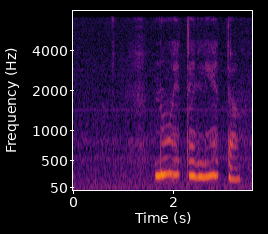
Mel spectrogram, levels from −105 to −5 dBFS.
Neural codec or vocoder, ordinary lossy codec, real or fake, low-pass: vocoder, 44.1 kHz, 128 mel bands every 256 samples, BigVGAN v2; MP3, 64 kbps; fake; 7.2 kHz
